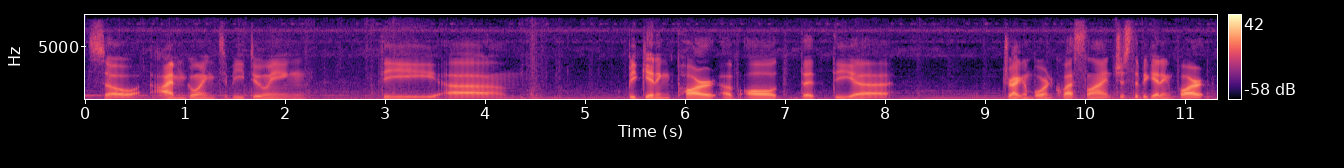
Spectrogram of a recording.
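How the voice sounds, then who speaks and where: A man giving casual, somewhat halting commentary over gameplay as the host of a gaming video. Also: on the low side, fairly even intonation, bright, forceful tone, slight background noise.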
